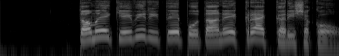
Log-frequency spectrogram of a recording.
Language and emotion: Gujarati, neutral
